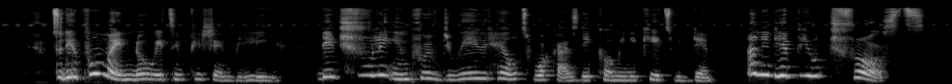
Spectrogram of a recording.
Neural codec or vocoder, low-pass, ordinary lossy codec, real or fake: none; 14.4 kHz; none; real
